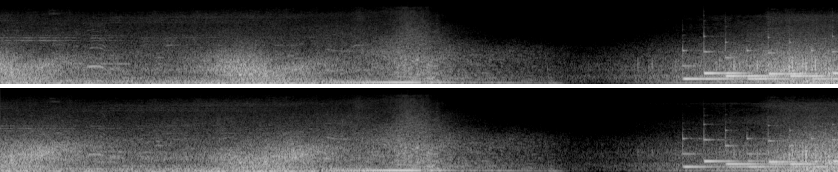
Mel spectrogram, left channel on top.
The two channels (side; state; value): both; normal; correlation 0.67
